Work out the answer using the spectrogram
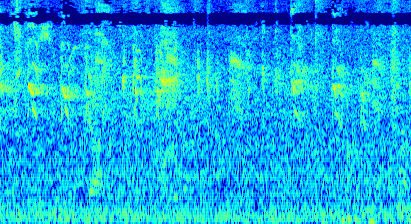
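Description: Birds chirping: many short, high chirps, several a second, over a steady low background rumble.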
